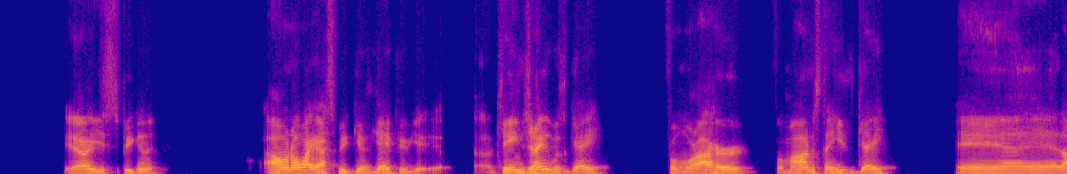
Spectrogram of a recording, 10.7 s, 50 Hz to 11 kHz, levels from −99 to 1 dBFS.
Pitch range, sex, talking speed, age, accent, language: 115-155 Hz, male, 150 wpm, 30-49, American, English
